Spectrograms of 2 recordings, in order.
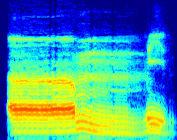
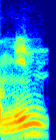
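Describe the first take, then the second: First: The m sound is doubled and heavy. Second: The m sound is short and light. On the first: The speaker calls it wrong. "bukan amin" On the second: The speaker calls it right. "khafifatan maksudnya amin"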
